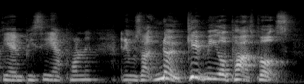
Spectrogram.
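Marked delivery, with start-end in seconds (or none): 1.6-2.9 booming, slower American border officer; loud American voice. Retold or imitated. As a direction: bark it out in a loud, higher American voice. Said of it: "in his American loud voice".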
